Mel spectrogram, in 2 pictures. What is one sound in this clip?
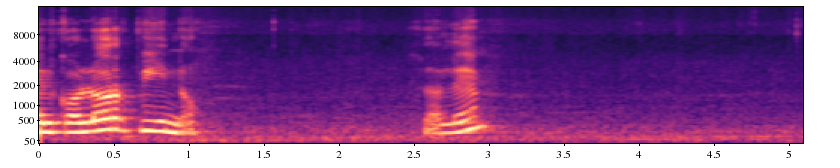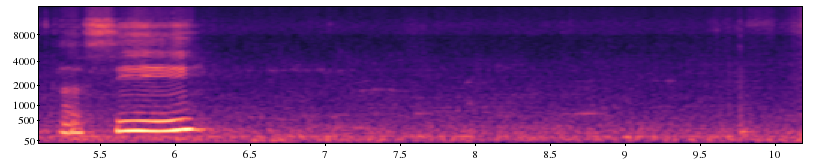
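A small brush softly dabs on cloth.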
